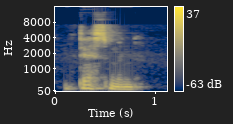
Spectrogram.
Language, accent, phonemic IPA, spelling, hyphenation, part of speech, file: English, Southern England, /ˈdɛsmən/, desman, des‧man, noun, LL-Q1860 (eng)-desman.wav
- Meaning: Either of two species, Desmana moschata or Galemys pyrenaicus, of aquatic or semiaquatic insectivore of the mole family, Talpidae, found in Europe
